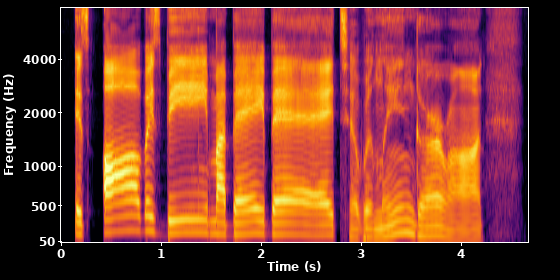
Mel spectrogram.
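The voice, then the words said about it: Sung imitation of another person's voice. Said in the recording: “In my Mariah Carey voice,”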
